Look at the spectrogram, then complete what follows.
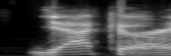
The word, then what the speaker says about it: Yako: on on Jacob's Jacob, how do you pronounce that? I'm sorry. Yeah, Yako. His nickname is Yako.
